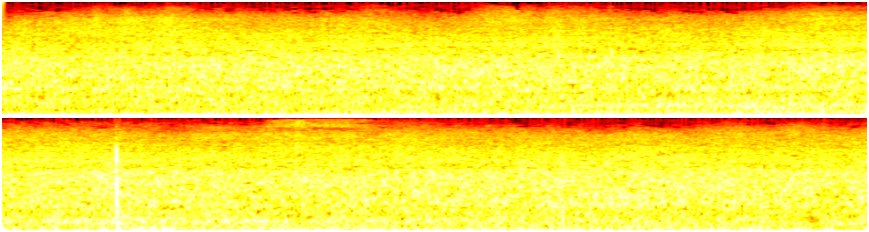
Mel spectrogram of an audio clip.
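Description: Steady outdoor background rumble, strongest in the deep lows, with a faint click about three and a half seconds in.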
